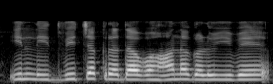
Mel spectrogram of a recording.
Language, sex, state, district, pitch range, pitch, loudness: Kannada, female, Karnataka, Bidar, 220-240 Hz, 225 Hz, -17 LUFS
